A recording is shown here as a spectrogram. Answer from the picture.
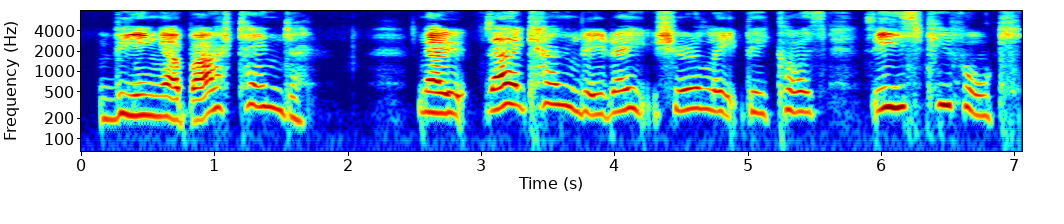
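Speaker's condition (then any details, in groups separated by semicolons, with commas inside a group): Cerebral palsy, moderate; mixed type, earlier described as ataxic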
